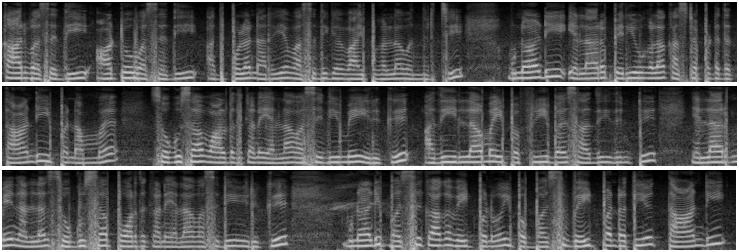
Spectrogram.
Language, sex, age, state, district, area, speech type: Tamil, female, 30-45, Tamil Nadu, Tiruvannamalai, rural, spontaneous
